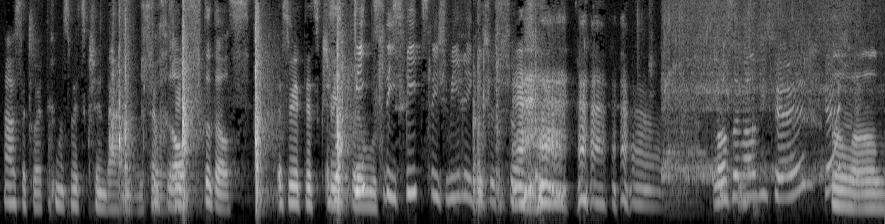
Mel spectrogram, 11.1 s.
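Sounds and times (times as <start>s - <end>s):
speech: 0.1s - 11.0s
laughter: 1.8s - 2.3s, 4.1s - 4.9s, 6.3s - 8.2s, 9.0s - 9.7s, 10.4s - 11.0s
coffee machine brewing: 8.3s - 10.6s.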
